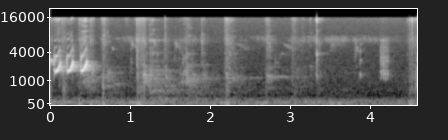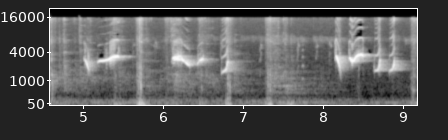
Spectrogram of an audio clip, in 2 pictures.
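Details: Male common iora (sirtu, cipow), a lure meant to rouse reluctant birds and mating desire: three spaced short phrases of upslurred whistled notes with quick trailing chirps, separated by quiet gaps with faint clicks.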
